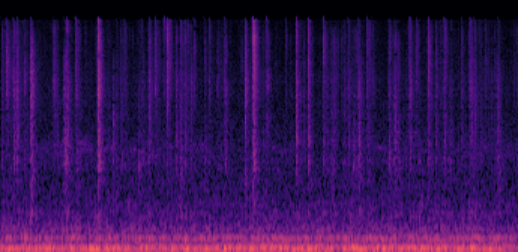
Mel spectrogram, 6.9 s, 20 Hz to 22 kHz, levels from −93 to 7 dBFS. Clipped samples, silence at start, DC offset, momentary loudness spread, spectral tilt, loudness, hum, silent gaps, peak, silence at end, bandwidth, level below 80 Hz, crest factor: under 0.1%; 0 s; under 0.1%; 3 LU; -5.5 dB/octave; -37 LUFS; none; none; -16 dBFS; 0 s; 17 kHz; -38 dBFS; 18 dB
